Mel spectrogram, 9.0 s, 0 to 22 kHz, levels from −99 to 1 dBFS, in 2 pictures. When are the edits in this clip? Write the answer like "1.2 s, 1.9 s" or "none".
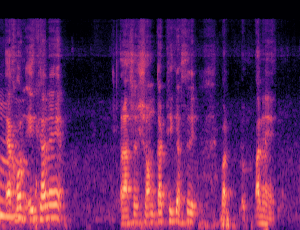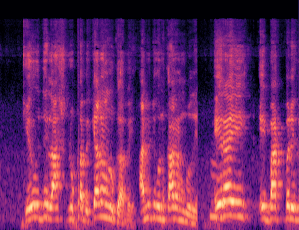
7.5 s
